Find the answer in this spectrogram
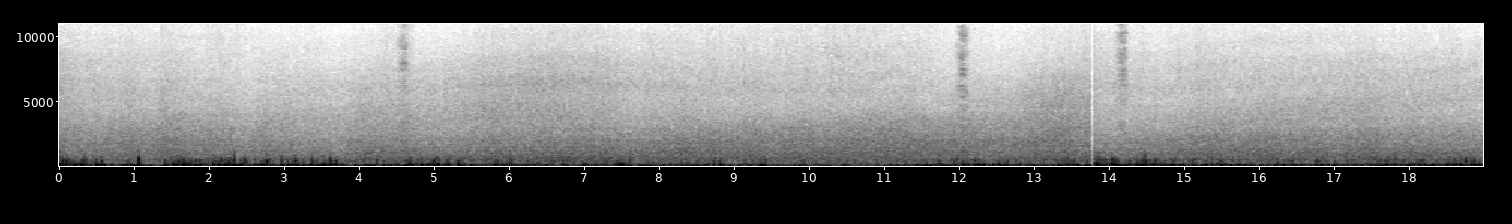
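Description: Wind buffeting the microphone over the steady wash of surf on a sandy beach, with a gusty low rumble; the sound drops out for an instant about three-quarters through.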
